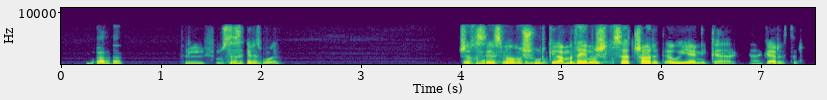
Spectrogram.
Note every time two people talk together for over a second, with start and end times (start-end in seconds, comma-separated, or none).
4.0-5.6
